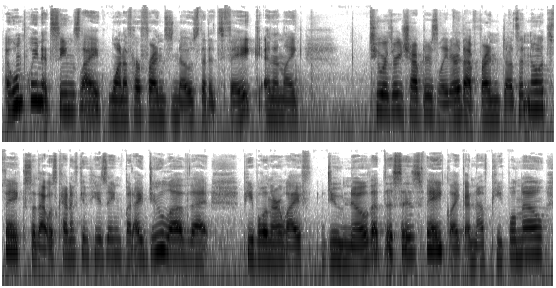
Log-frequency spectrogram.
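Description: Female book-podcast host, marked vocal fry, mellow tone, congested, informal and enthusiastic delivery. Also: mid-range voice, normal speed. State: congested sinuses. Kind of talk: casual book review chat.

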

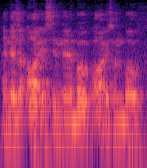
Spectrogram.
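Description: A young man with a London roadman accent, talking very quickly in casual street slang. He is emphatic and repetitive, with a slightly low voice, and the sound is roomy and a little distant. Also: little pitch movement. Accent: London roadman, urban street slang. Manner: emphatic, repeats himself, tags phrases with "bro" and "innit". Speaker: podcast co-host. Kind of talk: casual banter and opinion with heavy street slang. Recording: roomy, distant, dull with faint noise.

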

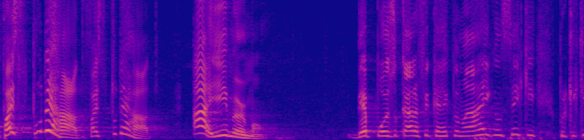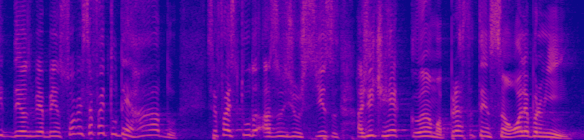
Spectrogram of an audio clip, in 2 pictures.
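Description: A Brazilian man with a high voice delivers a lively church sermon. He keeps turning to the congregation, repeating his key phrases for emphasis. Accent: Brazilian Portuguese. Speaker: lay preacher.

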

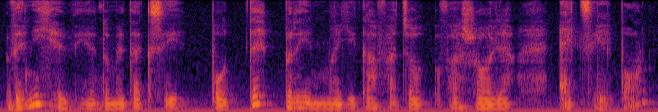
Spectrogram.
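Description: Husky, half-whispering woman storyteller. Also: very deep voice. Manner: soft, half-whispered, addresses children often. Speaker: storyteller reading to children. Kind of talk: children's story narration.

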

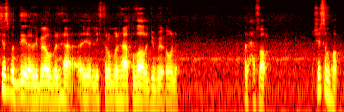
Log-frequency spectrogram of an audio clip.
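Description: Fast-talking young man, mellow voice. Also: mid-range voice, steady tone. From Saudi Arabia. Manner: chatty, rambling, self-interrupting, laughs often. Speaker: podcast host. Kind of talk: casual solo podcast monologue.

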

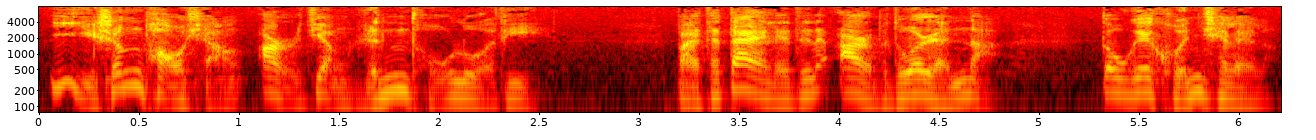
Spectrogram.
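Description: Male storyteller, husky, highly animated, dramatic delivery. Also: moderate pace. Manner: animated, dramatic, vivid sound effects. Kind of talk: traditional storytelling performance.

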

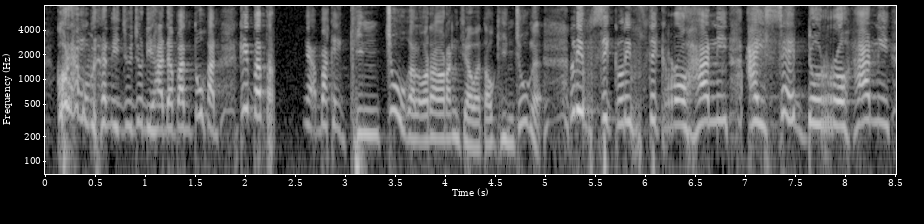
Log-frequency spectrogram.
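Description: A man preaching a sermon to his congregation, animated and joking, mixing in English phrases. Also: very high voice. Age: adult, father. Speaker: pastor.

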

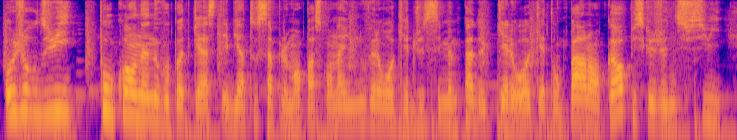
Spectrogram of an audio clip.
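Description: A man's voice: on the high side, a little fast, hardly any pauses, faint music behind. A man hosting a casual solo dog-training podcast, rambling, joking and correcting himself as he goes. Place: indoors, alone by a wall.

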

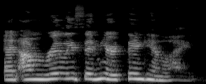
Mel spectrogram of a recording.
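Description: A woman's voice: a little high, brisk. A woman guest in a casual interview recalls her childhood with lots of animation. She laughs often and mixes slang with a little swearing. She acts out the people she quotes in a chatty, easygoing way.

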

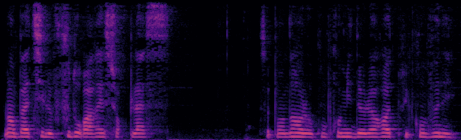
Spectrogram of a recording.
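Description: A woman's voice: medium pitch, little pitch movement, normal speed, a little mellow. Woman narrating a fantasy audiobook.

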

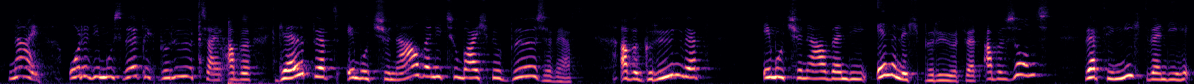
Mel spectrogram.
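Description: A woman hosting a casual solo podcast, chatting softly and a bit slowly as she explains things with everyday workplace examples. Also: high-pitched. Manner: speaks softer and slower on purpose. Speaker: podcast host and workplace trainer.

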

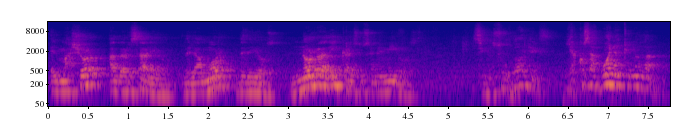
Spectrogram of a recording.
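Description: A man's voice: mid-range voice, moderate pace. Echoey preacher man in a big hall. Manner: animated storytelling with acted quotes. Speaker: pastor. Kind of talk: sermon. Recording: very echoey hall, distant mic, faint noise.

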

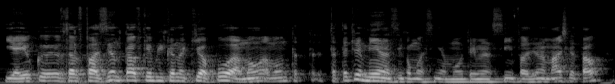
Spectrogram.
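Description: A man's voice: a little high, racing, darkish tone, faint music behind. A young man co-hosting a casual podcast, bantering playfully and telling anecdotes. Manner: playful, mock-indignant banter. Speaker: podcast co-host. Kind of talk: casual chat.

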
